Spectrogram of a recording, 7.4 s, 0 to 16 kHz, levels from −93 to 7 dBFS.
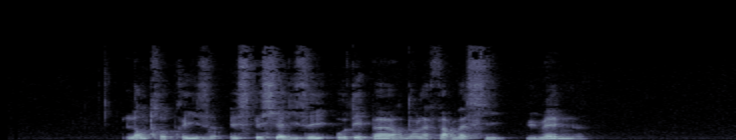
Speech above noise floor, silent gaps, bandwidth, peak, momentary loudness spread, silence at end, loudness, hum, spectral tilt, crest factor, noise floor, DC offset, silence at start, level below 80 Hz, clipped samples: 47 dB; none; 11 kHz; -10 dBFS; 8 LU; 1.5 s; -29 LUFS; none; -6 dB/octave; 20 dB; -76 dBFS; under 0.1%; 1.25 s; -80 dBFS; under 0.1%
